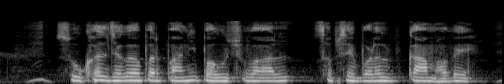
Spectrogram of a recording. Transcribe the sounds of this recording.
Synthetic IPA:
sukʰəld͡ʒəɡəɦpəɾpaːnipɐɦʊt͡ʃʋaːl | sɐbsebɐɽəlkaːmɦoʋeː

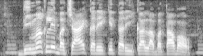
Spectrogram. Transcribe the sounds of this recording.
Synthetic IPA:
d̪iməkʰlebɐt͡ʃaːekɐɾeket̪ɐɾiːkalabət̪aːbao

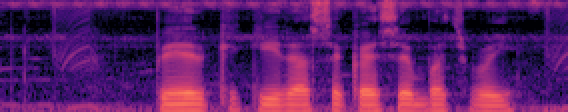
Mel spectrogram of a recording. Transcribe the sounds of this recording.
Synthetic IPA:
peːɾkekiːɾasekəɪsebət͡ʃbəi

